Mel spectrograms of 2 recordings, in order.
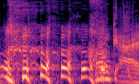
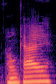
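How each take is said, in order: First: It starts with a heavily emphasized 'honk'. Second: It is said like a Japanese word. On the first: "very emphasized like honk" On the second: "I just kind of read it like a like a Japanese word"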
